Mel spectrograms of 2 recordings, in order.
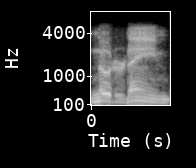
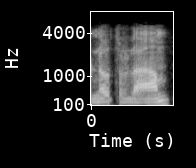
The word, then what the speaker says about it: Notre Dame: In English, we call it Notre Dame, but we've butchered it because that's the English. The French, of course, sounds much better, Notre Dame.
